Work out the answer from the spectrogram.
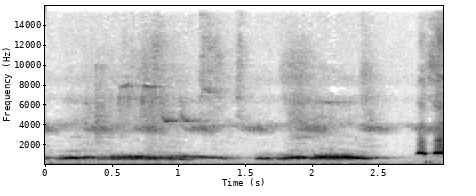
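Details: Spotted dove just developing a warm voice, 16 February 2020, delivering two drawn-out, low, soft coos, with a brief higher whistle from another bird at the end.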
